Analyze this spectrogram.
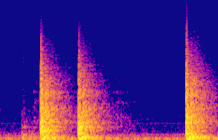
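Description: Knocking on a door: three heavy, booming knocks, the first two close together and the third after a longer pause, each a low thud that dies away quickly over a faint background murmur.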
